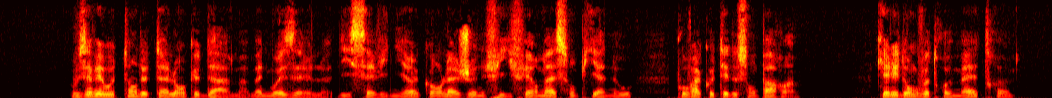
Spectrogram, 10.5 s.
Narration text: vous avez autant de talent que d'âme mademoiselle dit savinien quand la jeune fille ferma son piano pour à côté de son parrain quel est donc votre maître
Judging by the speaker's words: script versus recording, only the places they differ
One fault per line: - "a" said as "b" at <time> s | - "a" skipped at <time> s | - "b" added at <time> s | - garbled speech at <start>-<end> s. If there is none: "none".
none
